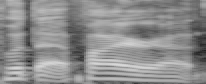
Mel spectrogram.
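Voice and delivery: put-on urgent, lightly yelled, mild shout. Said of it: "they're screaming at Steven".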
